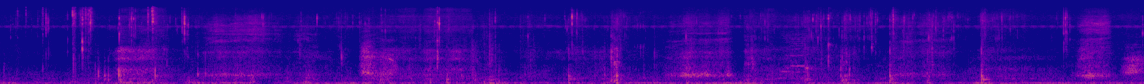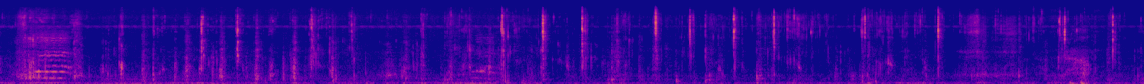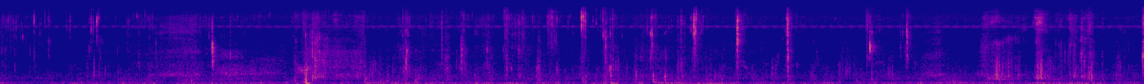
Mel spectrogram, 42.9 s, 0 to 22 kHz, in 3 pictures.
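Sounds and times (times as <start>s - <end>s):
wet chewing and lip smacking: 0.1s - 42.9s.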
